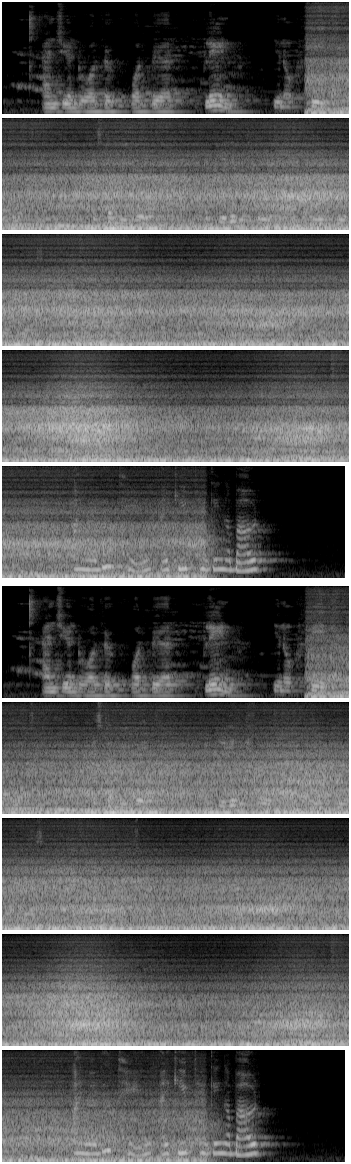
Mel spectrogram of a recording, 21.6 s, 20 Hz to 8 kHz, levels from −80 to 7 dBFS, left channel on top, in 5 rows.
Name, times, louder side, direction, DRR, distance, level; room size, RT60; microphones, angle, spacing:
voice 1, 0.2-3.0 3.4-6.3 6.7-11.8, left 1 dB, 45° right, 1.9 m, -29 dB
sound 1, 3.8-19.9, left 1 dB, ahead, 2.9 m, -18 dB
voice 2, 18.2-20.6, right 1 dB, 75° right, 1.1 m, -23 dB
20.5 x 17.0 x 8.8 m
head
